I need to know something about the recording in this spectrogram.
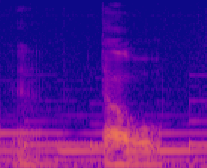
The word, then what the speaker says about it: Thao: I really appreciate Tao, all right? I'm really happy that I can finally pronounce it correctly.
